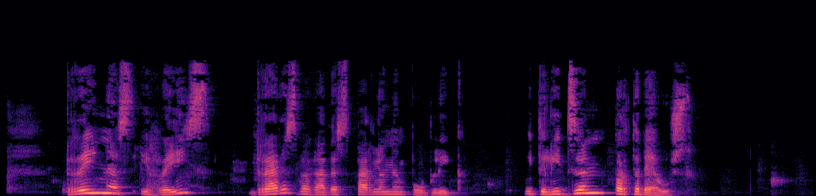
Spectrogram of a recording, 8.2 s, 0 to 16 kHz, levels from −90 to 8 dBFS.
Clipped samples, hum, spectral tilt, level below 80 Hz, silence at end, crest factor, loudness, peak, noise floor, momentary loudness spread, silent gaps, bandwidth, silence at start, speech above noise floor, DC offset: under 0.1%; none; -4.5 dB/octave; -82 dBFS; 0.4 s; 20 dB; -25 LUFS; -6 dBFS; -77 dBFS; 15 LU; none; 11.5 kHz; 0.7 s; 52 dB; under 0.1%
